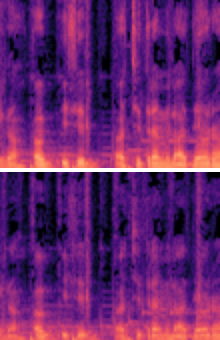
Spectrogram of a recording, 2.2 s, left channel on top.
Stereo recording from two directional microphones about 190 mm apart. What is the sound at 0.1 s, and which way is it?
Speech, 40° left (ahead or behind).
